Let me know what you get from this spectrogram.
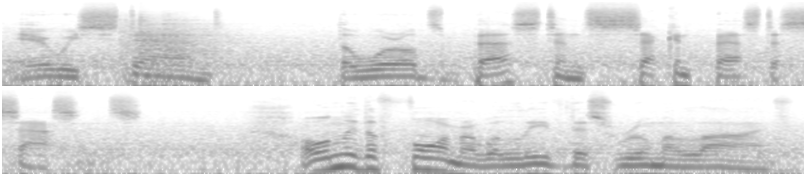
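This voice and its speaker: Deep, grandiose rival assassin. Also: male voice, heavy background noise. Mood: haughty challenge. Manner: formal, grandiose, deliberate. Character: theatrical, formal, arrogant male rival assassin.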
